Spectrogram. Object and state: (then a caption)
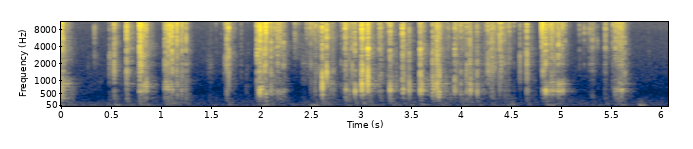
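Plastic hairbrush. Long nails tap the hollow back of a small pink plastic paddle hairbrush and scratch across its black bristles. The result is a quiet run of quick, dry, bright clicks and crinkly scratching bursts with almost no low end and no ring after each touch.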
